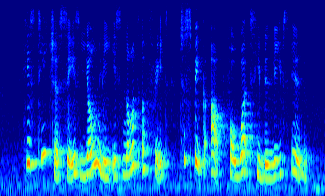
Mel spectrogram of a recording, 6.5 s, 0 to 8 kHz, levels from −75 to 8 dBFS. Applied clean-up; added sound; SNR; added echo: none; none; none; none.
